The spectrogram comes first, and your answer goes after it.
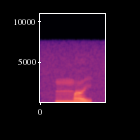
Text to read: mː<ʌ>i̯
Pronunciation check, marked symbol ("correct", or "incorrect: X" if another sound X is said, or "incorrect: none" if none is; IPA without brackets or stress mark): correct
